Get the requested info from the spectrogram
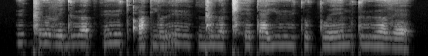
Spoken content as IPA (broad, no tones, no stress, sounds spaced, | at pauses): y ɡ͡ǁ ø v e d ʉː ɐ̯ t͡sʼ yː t qʼ æ k j ɵ r yː k ŋ͡ǁ ʉː ɐ̯ ǁʰ e t æ j yː t ɾ u d tʷ eː m u t ʉː ɐ̯ z ɛ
